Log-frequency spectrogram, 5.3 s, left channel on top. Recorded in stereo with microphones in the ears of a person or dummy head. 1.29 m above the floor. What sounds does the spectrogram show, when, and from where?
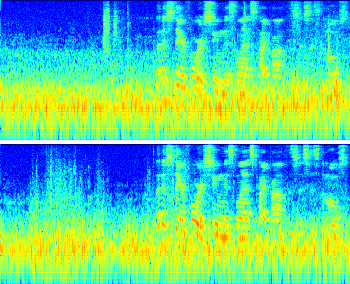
2.3 s a man speaking: 35° right (ahead or behind), 4.5 m; by 5.2 s 65° right (ahead or behind), 4.5 m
